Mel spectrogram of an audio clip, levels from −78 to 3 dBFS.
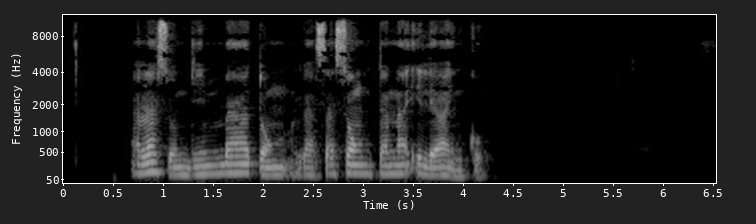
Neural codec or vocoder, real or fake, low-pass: none; real; 10.8 kHz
